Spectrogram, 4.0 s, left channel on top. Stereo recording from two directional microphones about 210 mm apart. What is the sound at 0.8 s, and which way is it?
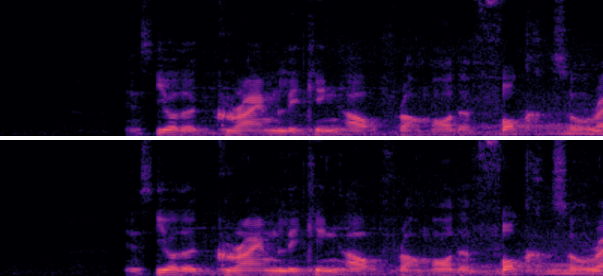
Speech, centre (ahead or behind).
